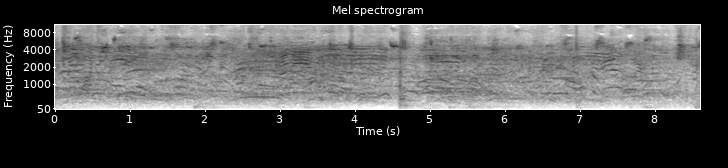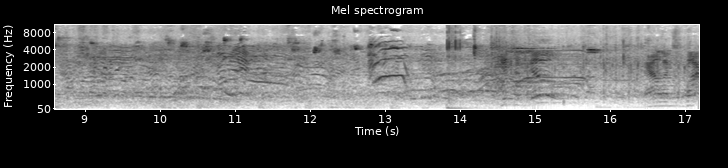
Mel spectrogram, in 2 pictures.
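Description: Basketball game in a gymnasium: a packed crowd's chatter and shouts over a basketball bouncing on the hardwood court, the crowd getting louder near the end.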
